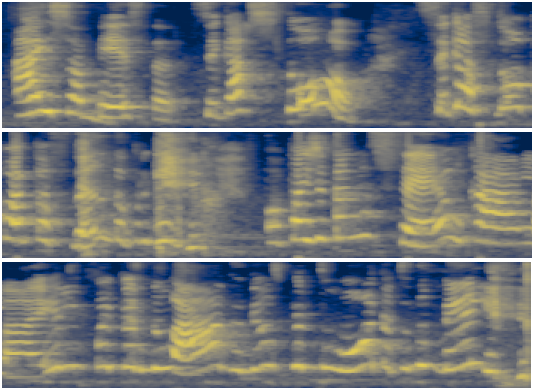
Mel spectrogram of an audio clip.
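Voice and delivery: voz de irmã, bem mais aguda e alta, rindo; imitando a irmã. Retold or imitated. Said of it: "minha irmã virou pra mim e falou". (imitação da irmã debochando, aguda e risonha)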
